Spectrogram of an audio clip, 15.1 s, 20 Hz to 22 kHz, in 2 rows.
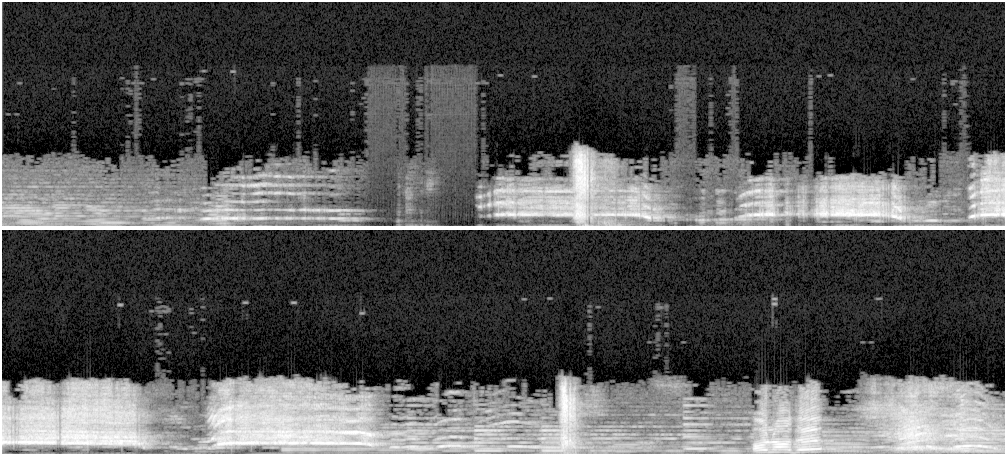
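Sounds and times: keyboard: 0.0s - 2.7s, 8.0s - 15.0s
sharp click: 11.7s - 12.0s.

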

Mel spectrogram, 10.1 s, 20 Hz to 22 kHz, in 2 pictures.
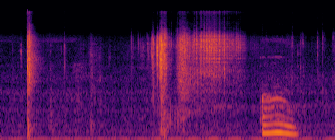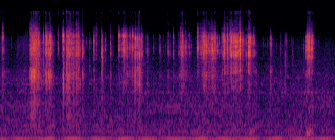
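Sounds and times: plastic beads clicking and rattling: 2.0s - 3.7s, 4.7s - 9.8s.

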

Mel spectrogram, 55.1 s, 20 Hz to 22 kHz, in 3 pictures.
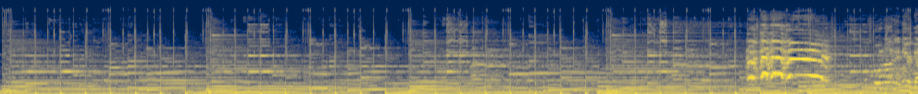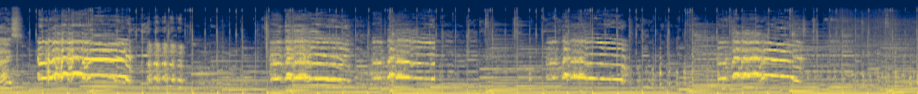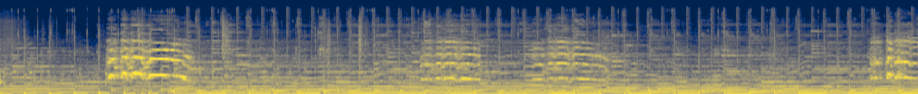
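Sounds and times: background music with steady beat: 0.0s - 55.0s
roosters crowing: 14.9s - 17.2s, 19.1s - 22.4s, 23.0s - 27.4s, 29.1s - 37.8s, 38.8s - 40.8s, 45.0s - 49.6s, 54.0s - 55.0s
hens clucking: 19.2s - 27.2s, 28.9s - 40.6s, 45.0s - 49.6s.

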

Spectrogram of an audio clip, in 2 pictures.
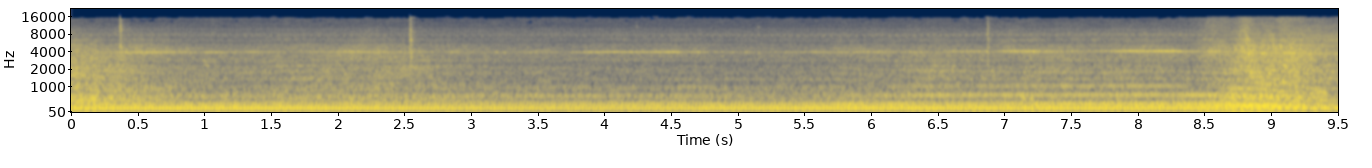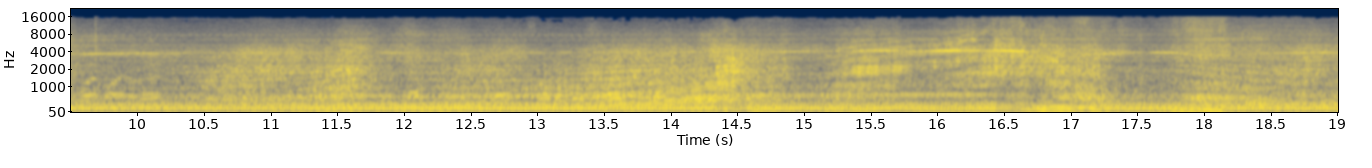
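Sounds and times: rc helicopter engine and rotors: 0.0s - 19.0s.

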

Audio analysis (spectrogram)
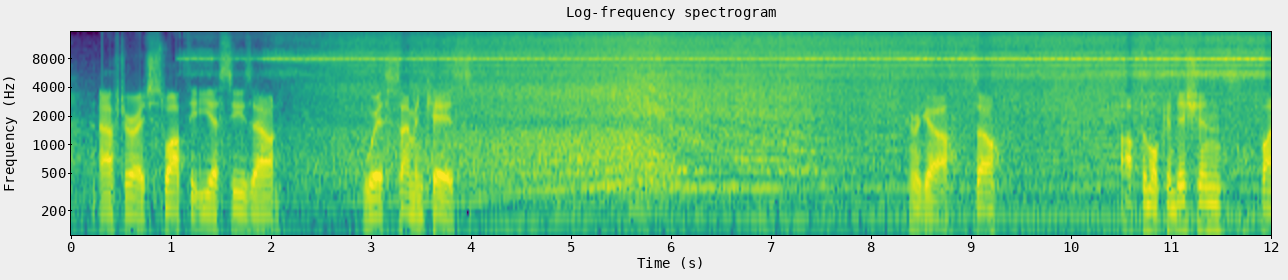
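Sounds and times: thin high whine: 1.0s - 12.0s
quadcopter motors and propellers: 1.1s - 12.0s.

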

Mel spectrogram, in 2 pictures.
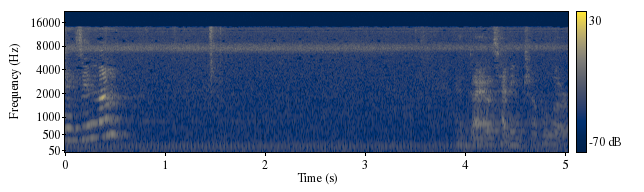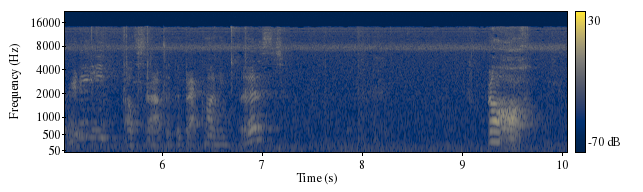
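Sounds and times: high-pitched whine: 0.0s - 5.3s
low hum: 0.0s - 10.0s.

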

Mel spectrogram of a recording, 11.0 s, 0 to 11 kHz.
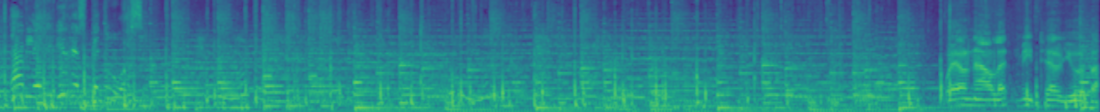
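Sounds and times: cartoon background music: 0.0s - 11.0s
galloping horse hooves clip-clop: 0.0s - 11.0s.

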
